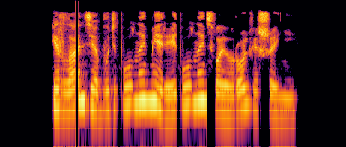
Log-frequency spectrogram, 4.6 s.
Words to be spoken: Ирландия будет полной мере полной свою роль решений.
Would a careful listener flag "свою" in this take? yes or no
no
